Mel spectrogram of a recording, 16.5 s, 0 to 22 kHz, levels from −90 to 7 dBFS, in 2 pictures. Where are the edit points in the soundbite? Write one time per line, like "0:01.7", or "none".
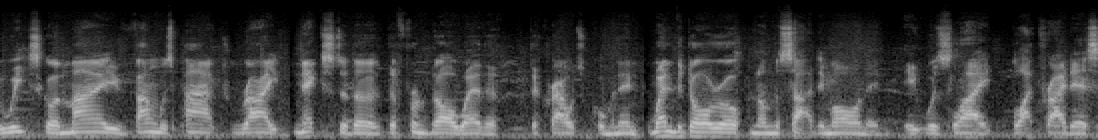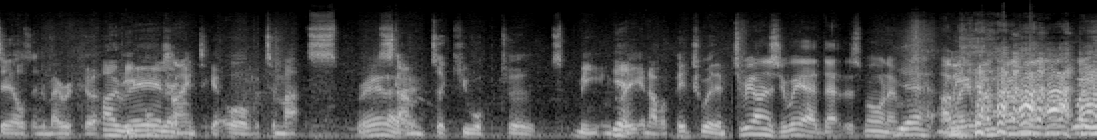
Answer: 0:02.1
0:04.8
0:13.7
